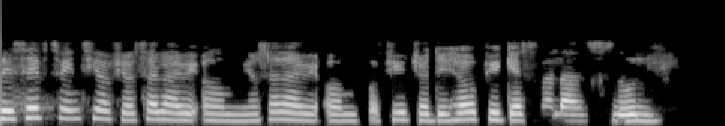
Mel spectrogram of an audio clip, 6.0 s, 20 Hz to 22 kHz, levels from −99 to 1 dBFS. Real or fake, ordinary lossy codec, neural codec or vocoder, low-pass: real; none; none; 5.4 kHz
